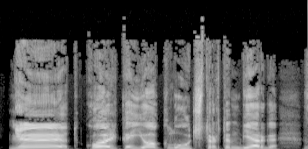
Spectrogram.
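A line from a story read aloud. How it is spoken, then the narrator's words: Distant yelling. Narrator (Russian): заорала одна из них из самого дальнего угла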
